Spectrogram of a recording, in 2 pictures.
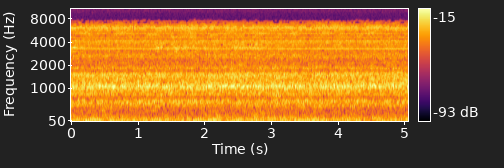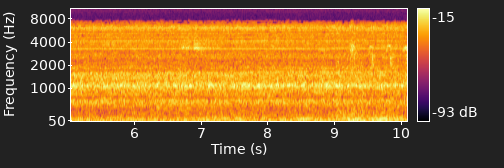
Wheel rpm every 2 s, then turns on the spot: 0, 0, 0, 0, 0.
none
